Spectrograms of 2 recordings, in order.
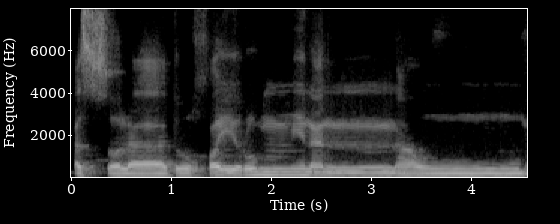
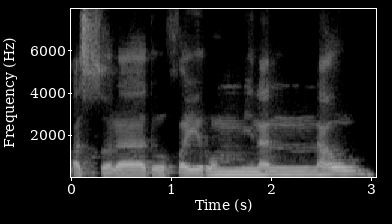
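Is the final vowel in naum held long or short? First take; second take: long; short. First: The vowel in the last word is lengthened. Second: The vowel in the last word is kept short. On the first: The speaker calls it right. "Itu sebetulnya panjang" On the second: The speaker calls it wrong. "pendek gitu"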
